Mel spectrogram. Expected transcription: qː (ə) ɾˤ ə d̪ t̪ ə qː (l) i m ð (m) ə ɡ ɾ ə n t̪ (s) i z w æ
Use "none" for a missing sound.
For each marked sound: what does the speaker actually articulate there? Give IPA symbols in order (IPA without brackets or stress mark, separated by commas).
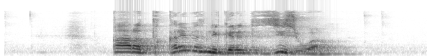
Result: ɑ, ɾ, n, z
